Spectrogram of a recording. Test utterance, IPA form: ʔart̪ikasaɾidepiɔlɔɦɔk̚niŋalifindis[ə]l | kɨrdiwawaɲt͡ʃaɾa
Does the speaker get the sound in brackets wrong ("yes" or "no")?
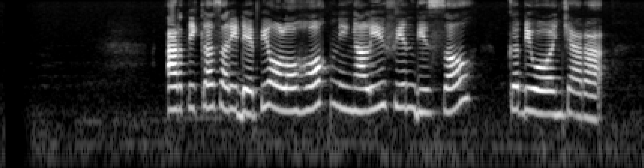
no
